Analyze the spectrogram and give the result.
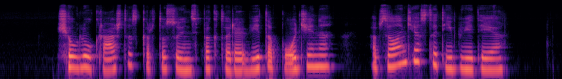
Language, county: Lithuanian, Alytus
